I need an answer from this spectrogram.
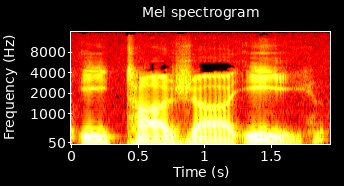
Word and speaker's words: Itajaí: My mom wants to know, Julia, how do you spell Itajaí?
